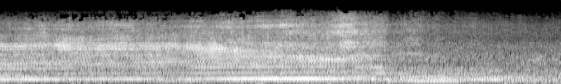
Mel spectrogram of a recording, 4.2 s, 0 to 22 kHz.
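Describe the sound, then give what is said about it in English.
Three vintage race cars roar past together during a race, their blended engine notes rising and falling in a continuous, loud drone that swells in the middle and eases slightly toward the end. “That's 1, 2, 3 cars going at once, and the sounds blending.”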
